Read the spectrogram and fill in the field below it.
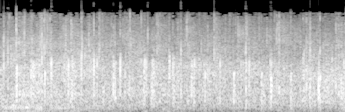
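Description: Steady applause from a crowd, dense overlapping claps forming a continuous bright patter at an even loudness for the whole stretch, with no voices standing out.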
